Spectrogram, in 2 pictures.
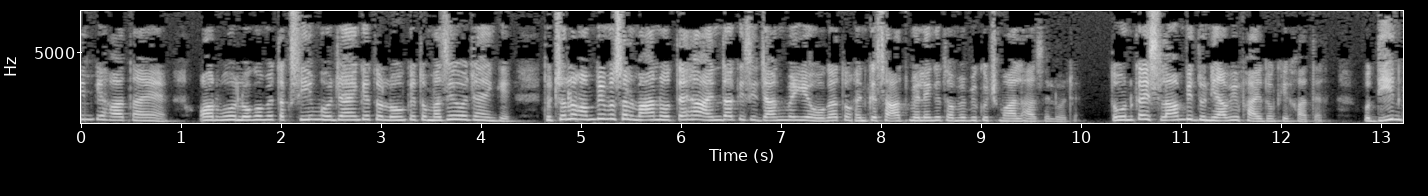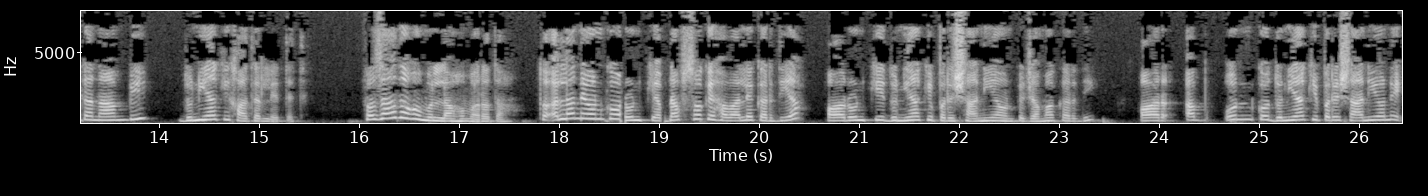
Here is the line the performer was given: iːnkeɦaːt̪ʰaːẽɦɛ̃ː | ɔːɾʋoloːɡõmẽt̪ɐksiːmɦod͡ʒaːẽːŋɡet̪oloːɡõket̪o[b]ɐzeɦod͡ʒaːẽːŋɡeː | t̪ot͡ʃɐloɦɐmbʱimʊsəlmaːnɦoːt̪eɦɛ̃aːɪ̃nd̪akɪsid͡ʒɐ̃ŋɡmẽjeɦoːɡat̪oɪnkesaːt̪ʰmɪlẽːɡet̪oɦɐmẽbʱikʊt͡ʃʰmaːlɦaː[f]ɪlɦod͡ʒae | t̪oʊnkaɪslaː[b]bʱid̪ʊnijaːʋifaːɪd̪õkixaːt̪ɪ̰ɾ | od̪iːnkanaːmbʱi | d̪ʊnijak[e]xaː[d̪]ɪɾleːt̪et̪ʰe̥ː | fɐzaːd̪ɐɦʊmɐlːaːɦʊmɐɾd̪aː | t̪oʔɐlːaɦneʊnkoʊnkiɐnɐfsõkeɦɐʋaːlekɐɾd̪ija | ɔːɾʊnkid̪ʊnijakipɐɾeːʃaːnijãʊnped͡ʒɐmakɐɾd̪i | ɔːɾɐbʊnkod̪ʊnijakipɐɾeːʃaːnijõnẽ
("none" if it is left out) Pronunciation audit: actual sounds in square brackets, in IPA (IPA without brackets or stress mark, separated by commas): m, s, m, i, t̪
